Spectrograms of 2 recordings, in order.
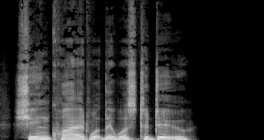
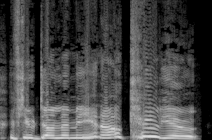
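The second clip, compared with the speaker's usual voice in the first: shrieking, much higher, falling end; berserk rage; 13 semitones higher than usual. A narrator's reading. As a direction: scream the threat again, wilder. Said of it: "he rather shrieked than said".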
